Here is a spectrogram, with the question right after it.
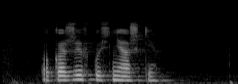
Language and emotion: Russian, neutral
